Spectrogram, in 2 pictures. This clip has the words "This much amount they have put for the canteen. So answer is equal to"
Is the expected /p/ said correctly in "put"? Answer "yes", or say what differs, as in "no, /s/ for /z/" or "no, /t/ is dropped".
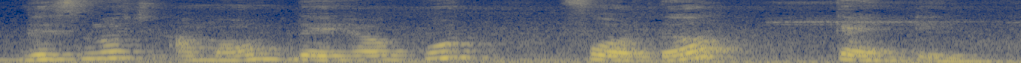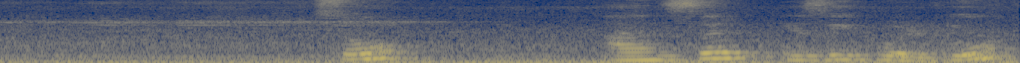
no, /f/ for /p/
